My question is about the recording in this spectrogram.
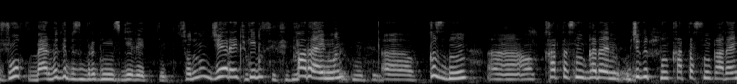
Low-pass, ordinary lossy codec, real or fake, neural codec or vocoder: none; none; fake; codec, 16 kHz, 16 kbps, FunCodec, trained on Chinese and English, 50 frames a second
